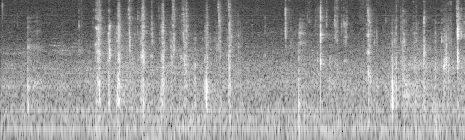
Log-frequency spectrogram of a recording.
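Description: Teeth biting and chewing through a thick, crispy snack sheet, close up: a long run of sharp, loud crunches at an irregular but steady pace, with no talking.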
